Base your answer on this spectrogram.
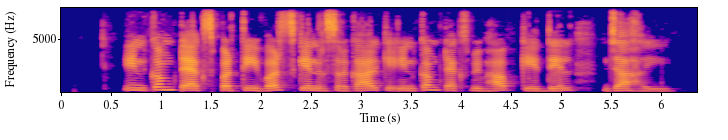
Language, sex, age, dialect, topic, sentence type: Magahi, female, 18-24, Central/Standard, banking, statement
